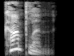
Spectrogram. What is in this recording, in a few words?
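"complin", British English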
